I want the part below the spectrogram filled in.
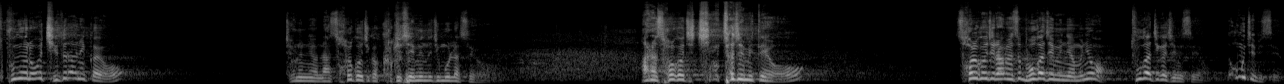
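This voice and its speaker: A middle-aged man preaching a sermon as pastor, telling stories with animated delivery and sudden bursts of shouting. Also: sits high. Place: large arena hall. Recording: long reverb of a large arena hall.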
